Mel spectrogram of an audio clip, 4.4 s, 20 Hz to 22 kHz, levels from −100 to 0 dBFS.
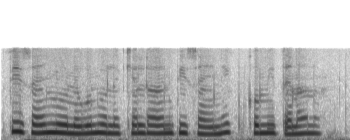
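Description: A gritty hiss rides on every loud stretch of the speech from start to finish, rising and falling with the level, and sharp onsets come out roughened and distorted. Nothing reaches above 5.3 kHz, so the sound is dull. This is heavy 4-bit ADPCM compression: each sample is coded as a small step from a predicted value, and the adapting step size lags behind fast attacks. The band limit and a rate near 44 kbps point to roughly an 11 kHz sample rate.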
